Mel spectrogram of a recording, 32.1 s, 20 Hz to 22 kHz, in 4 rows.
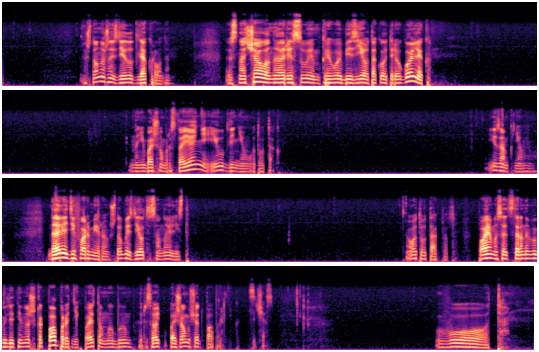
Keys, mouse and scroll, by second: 0.0 click, 2.0-2.5 scroll up 2, 4.1 click, 6.9 click, 9.3 click, 12.7 click, 15.0 click, 16.2 click, 18.7-20.5 drag, 20.9-22.7 drag, 23.2 click, 24.4 click, 25.7 click, 27.7-29.1 drag, 30.1-31.9 drag.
